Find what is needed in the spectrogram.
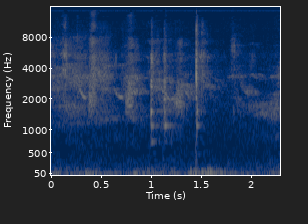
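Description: Small birds chirping: a busy mix of short, high calls overlapping one another, with a sharper, louder note about one and a half seconds in.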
